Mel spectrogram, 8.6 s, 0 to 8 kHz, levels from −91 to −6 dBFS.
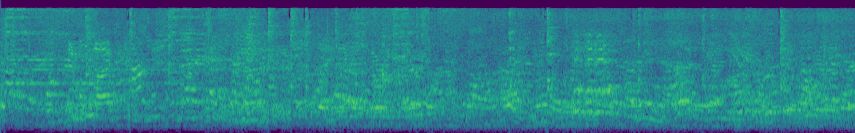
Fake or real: fake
